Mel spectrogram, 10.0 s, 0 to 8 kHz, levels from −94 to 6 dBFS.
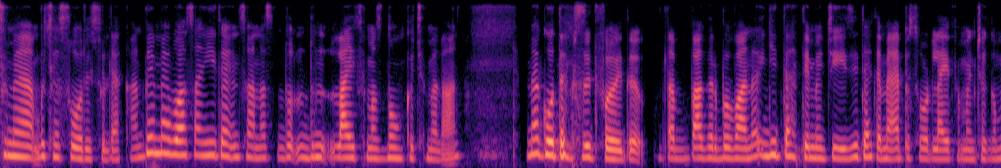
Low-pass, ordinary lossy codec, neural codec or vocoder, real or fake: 7.2 kHz; Opus, 24 kbps; autoencoder, 48 kHz, 128 numbers a frame, DAC-VAE, trained on Japanese speech; fake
